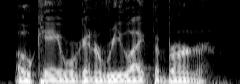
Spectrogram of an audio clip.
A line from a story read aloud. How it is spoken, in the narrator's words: Chuck calmly called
